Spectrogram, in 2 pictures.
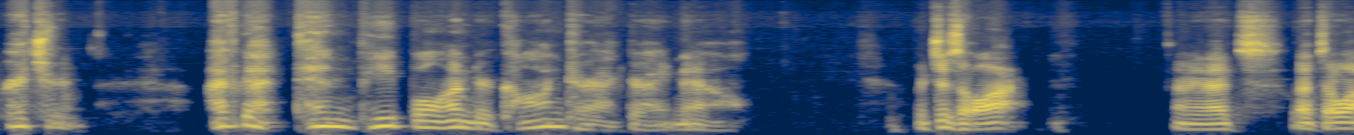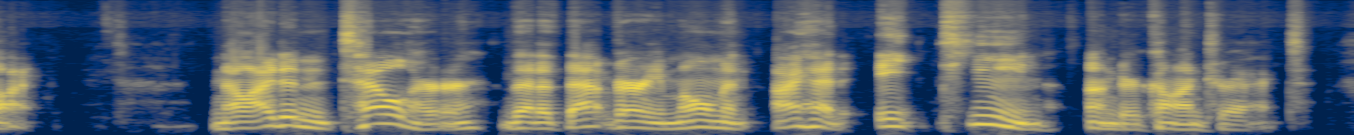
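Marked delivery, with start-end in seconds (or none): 0.0-3.8 quiet, hushed, softly spoken, kept down. Retelling a coworker friend's remark at a networking group: imitating a quiet voice. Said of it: "she said it in a quiet voice".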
